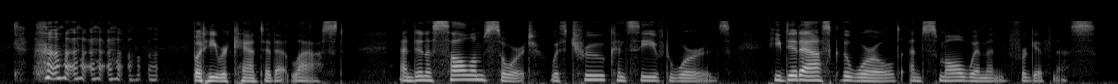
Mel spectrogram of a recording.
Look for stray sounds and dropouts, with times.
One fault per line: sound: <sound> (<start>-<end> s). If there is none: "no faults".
sound: laugh (0.1-1.6 s)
